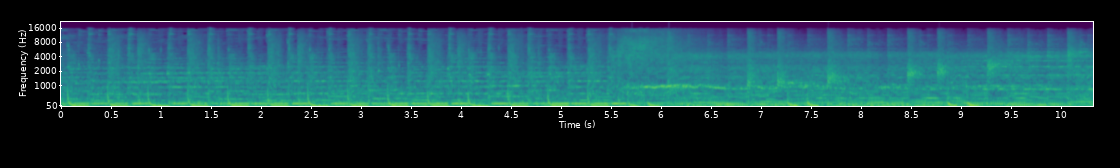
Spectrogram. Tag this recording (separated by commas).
Music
